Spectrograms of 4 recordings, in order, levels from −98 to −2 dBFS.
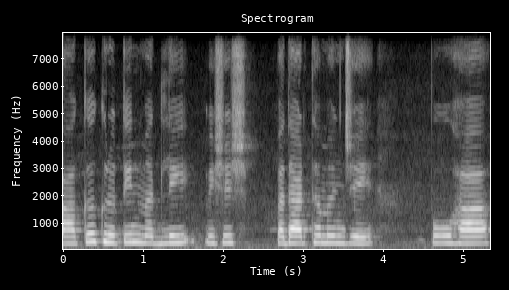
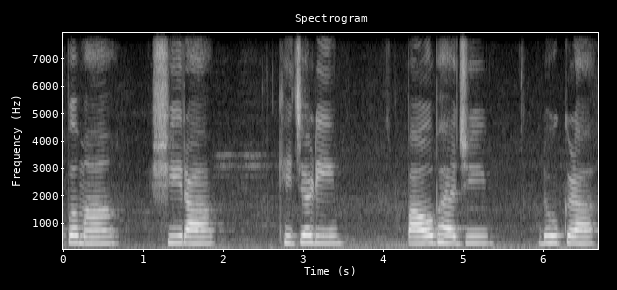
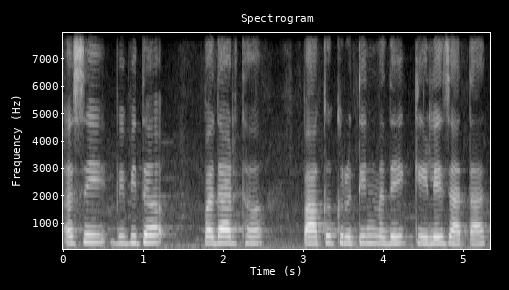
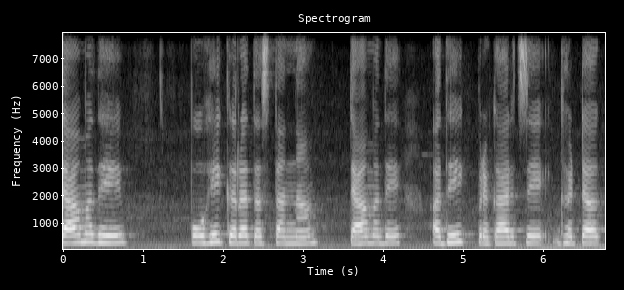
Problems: constant background noise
